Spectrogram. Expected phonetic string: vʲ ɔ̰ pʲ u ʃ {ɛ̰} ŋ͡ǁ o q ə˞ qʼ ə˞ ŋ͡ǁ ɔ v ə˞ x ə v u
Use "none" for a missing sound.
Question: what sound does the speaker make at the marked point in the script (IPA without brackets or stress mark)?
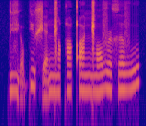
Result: ɛ̰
